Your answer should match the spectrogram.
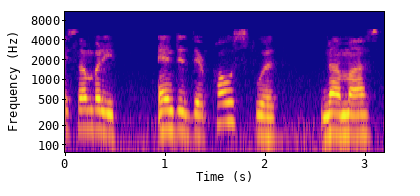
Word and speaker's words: Namaste: Well, they always pronounce it Namaste. – Namaste. – Like it ends in, imagine the letter ends in A-Y, so they always say Namaste.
